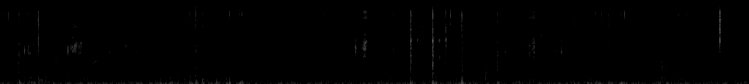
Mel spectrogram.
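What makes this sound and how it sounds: A solid black dry bar soap, held in hand, is shaved along its edge with a utility knife blade. The result is quiet, irregular, bright scraping and crackling, with a few sharper clicks as the blade catches.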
